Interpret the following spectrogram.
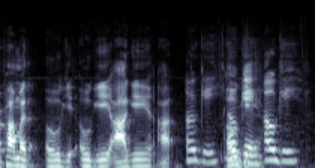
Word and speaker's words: Ogie: Ogie. Hoagie, like hoagie.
